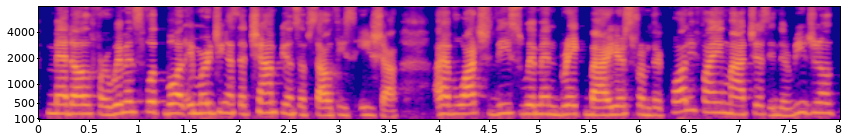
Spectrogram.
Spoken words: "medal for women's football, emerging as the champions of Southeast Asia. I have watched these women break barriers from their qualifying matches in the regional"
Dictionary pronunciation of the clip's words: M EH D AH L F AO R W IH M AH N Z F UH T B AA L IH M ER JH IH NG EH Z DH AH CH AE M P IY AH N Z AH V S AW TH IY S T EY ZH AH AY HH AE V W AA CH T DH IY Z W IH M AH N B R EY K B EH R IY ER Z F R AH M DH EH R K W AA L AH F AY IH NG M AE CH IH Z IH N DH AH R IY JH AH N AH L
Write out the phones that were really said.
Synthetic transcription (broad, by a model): M EH D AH L F AO R W IH M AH N S F UH T B AA L IH M ER JH IH NG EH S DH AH CH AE M P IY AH N S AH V S AW TH IY S T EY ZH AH AY HH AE V W AA CH T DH IY S W IH M AH N B R EY K B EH R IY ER S F R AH M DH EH R K W AA L AH F AY IH NG M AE CH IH S IH N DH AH R IY JH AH N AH L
